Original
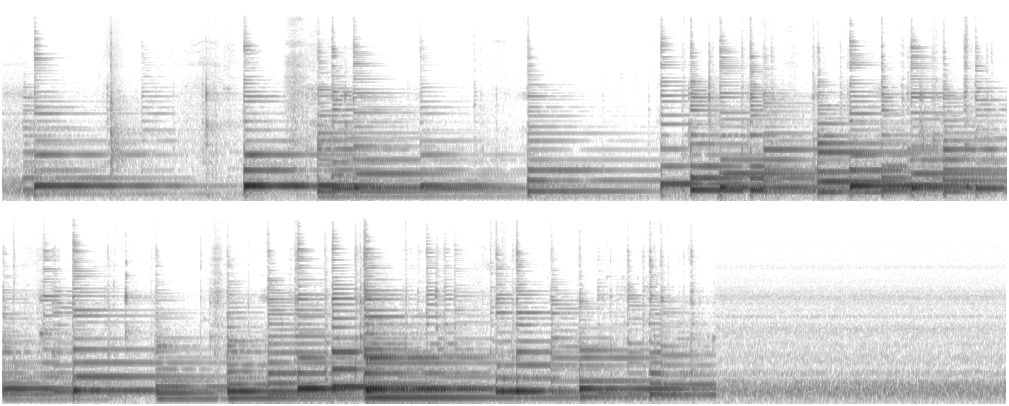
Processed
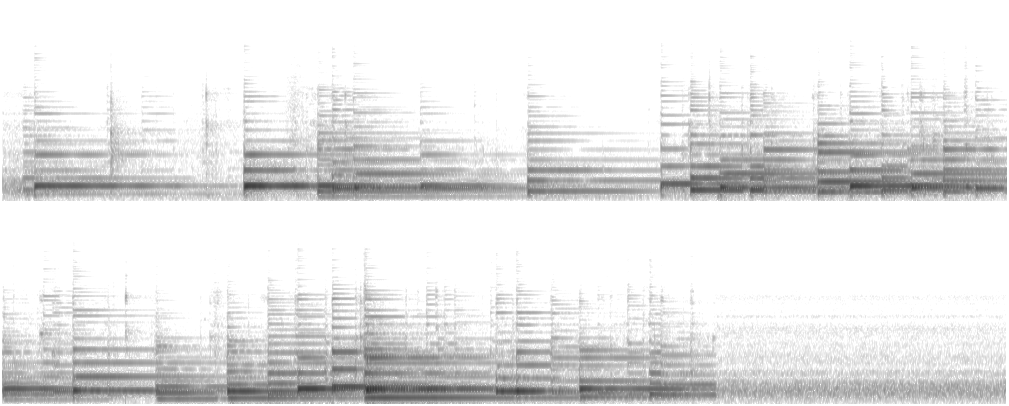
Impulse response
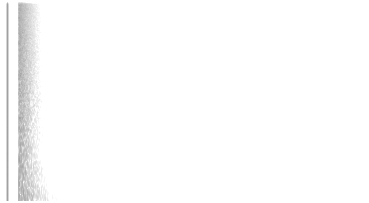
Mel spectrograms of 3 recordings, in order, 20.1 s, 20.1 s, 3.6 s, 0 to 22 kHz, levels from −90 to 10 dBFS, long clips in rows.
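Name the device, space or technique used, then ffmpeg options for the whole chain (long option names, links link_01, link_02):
through cloth: -af "lowpass=6400,highshelf=frequency=2600:gain=-15,volume=-6dB"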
